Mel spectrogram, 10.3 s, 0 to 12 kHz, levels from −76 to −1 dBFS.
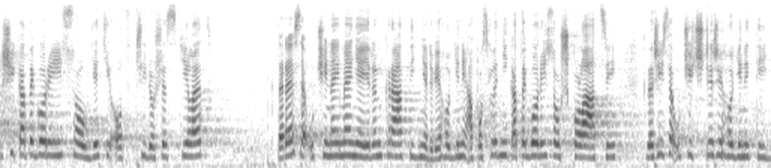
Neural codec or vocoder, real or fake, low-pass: none; real; 10.8 kHz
